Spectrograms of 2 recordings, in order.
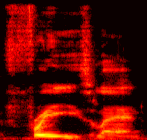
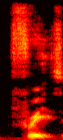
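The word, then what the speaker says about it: Friesland: can read that uh this is freeze land but it's spelled f r i e s r l a n d s s i think you like but it's not frizz it's not f r i s it's f r e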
